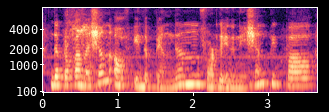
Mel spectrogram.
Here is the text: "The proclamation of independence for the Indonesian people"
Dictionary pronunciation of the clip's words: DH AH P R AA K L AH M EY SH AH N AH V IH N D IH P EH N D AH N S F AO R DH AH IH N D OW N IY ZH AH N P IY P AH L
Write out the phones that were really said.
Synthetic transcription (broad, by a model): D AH P R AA K L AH M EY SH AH N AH F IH N D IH P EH N D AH N F AO R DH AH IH N D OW N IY SH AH N P IY P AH L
